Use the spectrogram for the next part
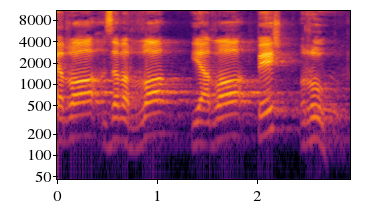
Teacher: रा पर ज़बर या पेश होगी तो रा को पुर पढ़ेंगे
